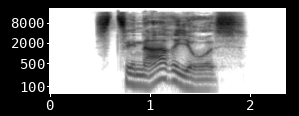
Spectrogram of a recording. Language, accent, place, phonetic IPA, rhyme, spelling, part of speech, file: German, Germany, Berlin, [st͡seˈnaːʁios], -aːʁios, Szenarios, noun, De-Szenarios.ogg
- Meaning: genitive singular of Szenario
